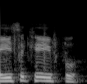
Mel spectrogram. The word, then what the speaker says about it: Esc: 이거 원래 이렇게 읽어요. escape라고 읽어요. escape. ESC라고 돼 있지만 원래 글자는 escape의 줄임말이에요.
